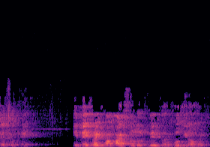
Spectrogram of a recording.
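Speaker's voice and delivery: mother gently swallowing her hurt; softly hurt mother. Acted. Mother accepts heartbreak softly.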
